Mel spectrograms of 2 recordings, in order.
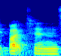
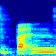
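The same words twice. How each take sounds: First: The t sound is clearly pronounced. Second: The t sound is swallowed into a catch. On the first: "I always pronounce the T's buttons" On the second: "it sounds like B O apostrophe N S"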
